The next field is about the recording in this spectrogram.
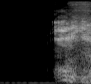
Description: i was actually able to get a couple unrestrained sneezes recorded today. whew!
